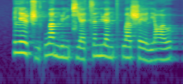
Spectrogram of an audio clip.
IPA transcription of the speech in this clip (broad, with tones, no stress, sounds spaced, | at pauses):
l e˥˨ ɪ̯ ʈ͡ʂ ə˩ n k w ä˥˨ n̪ y˨˦ n t͡ɕ j ɛ˨˩ t͡s ə˦ n ɥ ɛ˨˦ n pʰ w ä˨˦ ʂ e˨˩ ɪ̯ l j ɑ˨˦ ʊ̯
